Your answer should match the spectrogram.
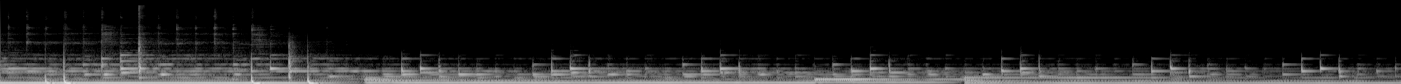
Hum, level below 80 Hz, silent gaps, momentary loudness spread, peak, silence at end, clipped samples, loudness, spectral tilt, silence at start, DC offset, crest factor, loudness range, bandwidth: none; -22 dBFS; none; 11 LU; -4 dBFS; 0 s; under 0.1%; -23 LUFS; -9.5 dB/octave; 0 s; 0.1%; 16 dB; 9 LU; 5.8 kHz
